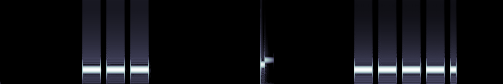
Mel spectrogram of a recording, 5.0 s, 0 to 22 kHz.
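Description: Morse code, heard as a keyed tone, about 20 wpm, 700 Hz. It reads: O 9
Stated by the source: Single letter and number Morse drill at 20 wpm, from N4LCD.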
